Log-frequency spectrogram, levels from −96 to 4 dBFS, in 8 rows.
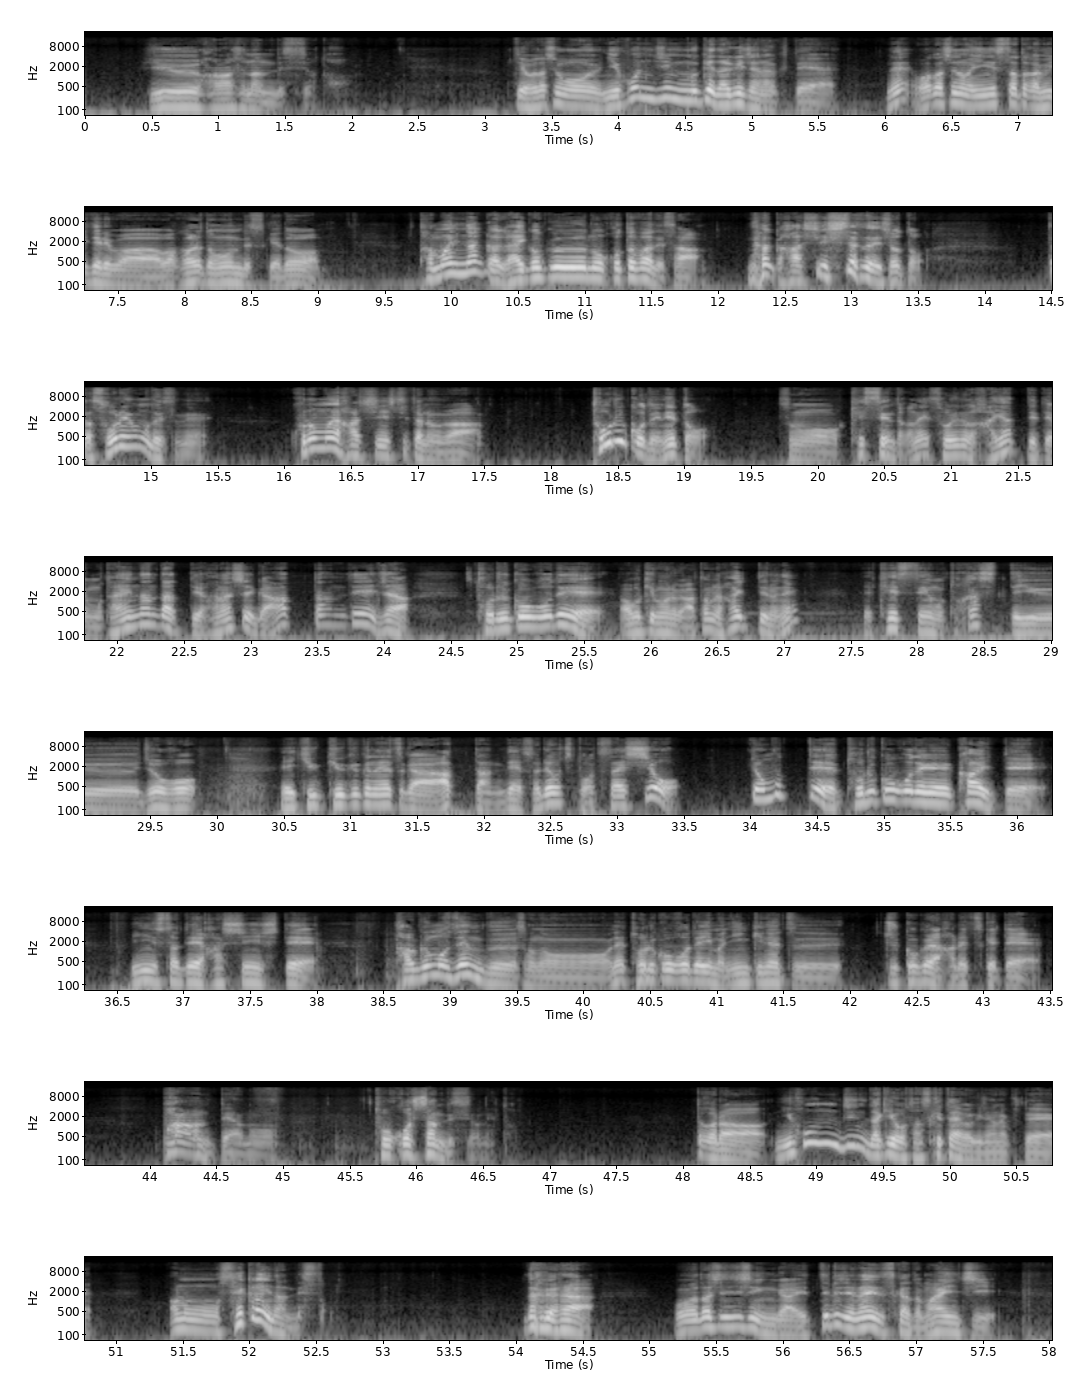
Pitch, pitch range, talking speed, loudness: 120 Hz, 95-155 Hz, 315 characters per minute, -23 LUFS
